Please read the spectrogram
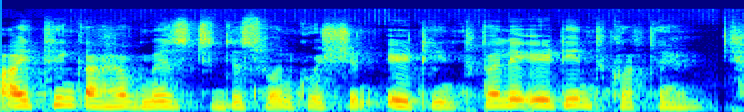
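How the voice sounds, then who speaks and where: At a fairly slow pace, a woman speaks with a dark, mellow tone at medium pitch and ordinary pitch variation, on a very clean recording with a silent background. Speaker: English literature teacher. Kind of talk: lecture.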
